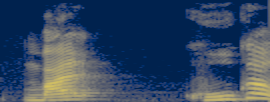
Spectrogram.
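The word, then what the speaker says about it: 맑고: 리을로 발음해주면 됩니다. 자, 예시를 한번 볼게요. 날씨가 맑다 보세요. 맑다. 그런데 말 고가 왔어요.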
